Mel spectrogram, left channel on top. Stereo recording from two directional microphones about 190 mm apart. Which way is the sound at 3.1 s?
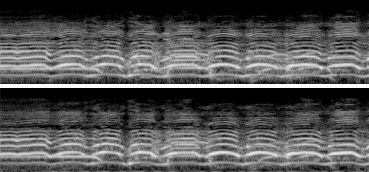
5° right (ahead or behind).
